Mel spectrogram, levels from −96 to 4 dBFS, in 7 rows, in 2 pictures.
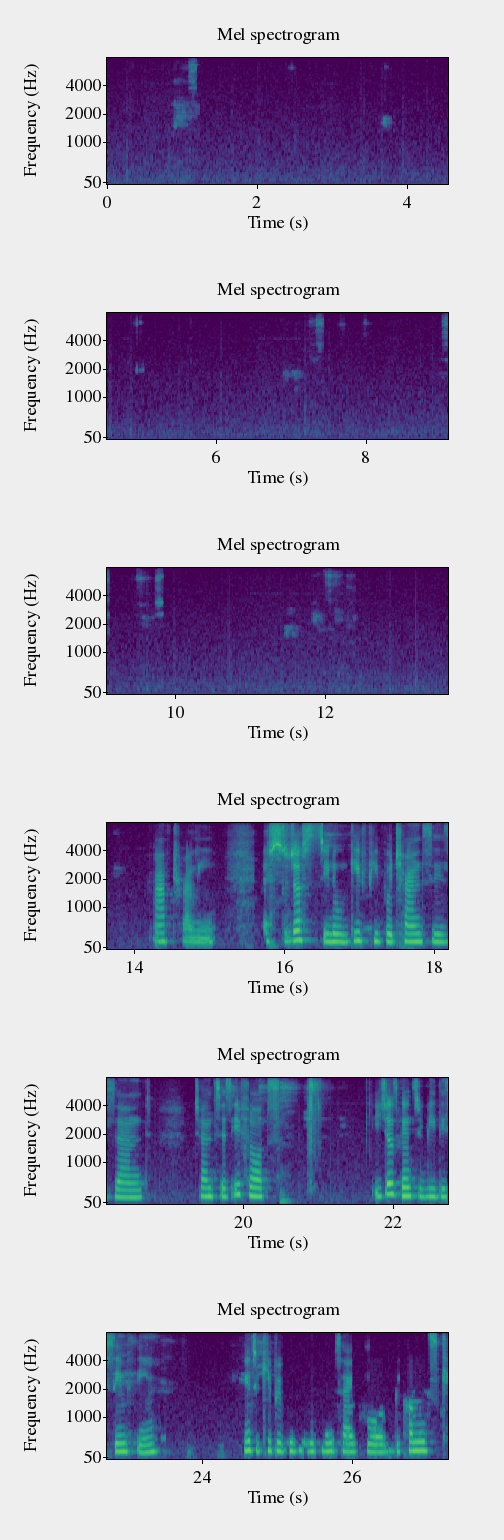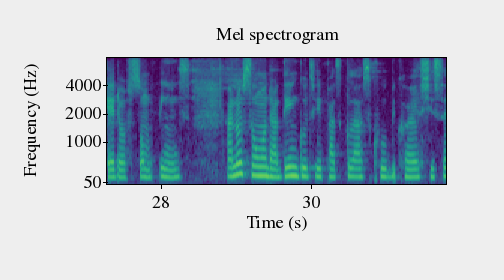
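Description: No technical faults can be heard in this speech.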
